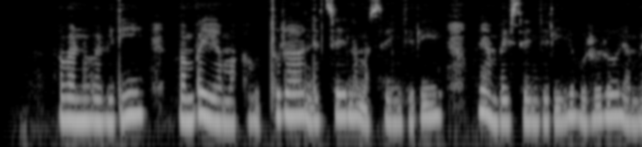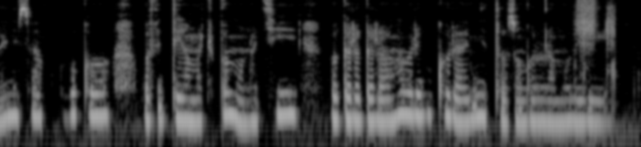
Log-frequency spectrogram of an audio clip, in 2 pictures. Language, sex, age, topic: Kinyarwanda, female, 18-24, health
